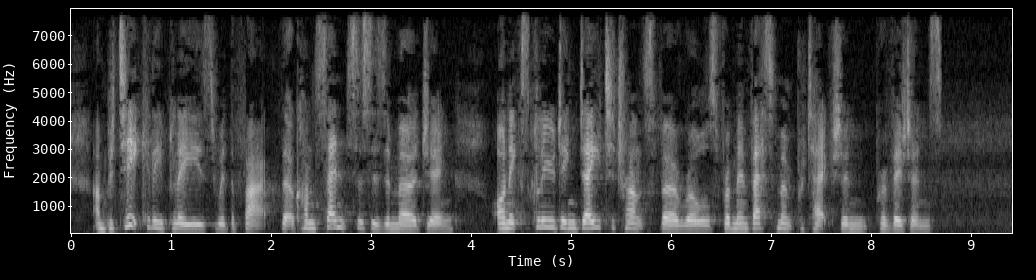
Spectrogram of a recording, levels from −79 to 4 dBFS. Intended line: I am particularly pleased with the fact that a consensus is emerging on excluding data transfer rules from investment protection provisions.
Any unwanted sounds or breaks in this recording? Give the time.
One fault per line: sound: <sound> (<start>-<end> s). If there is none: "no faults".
no faults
